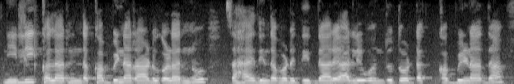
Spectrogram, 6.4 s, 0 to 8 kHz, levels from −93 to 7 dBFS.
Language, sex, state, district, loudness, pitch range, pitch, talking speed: Kannada, female, Karnataka, Koppal, -15 LUFS, 190-205 Hz, 200 Hz, 120 wpm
